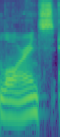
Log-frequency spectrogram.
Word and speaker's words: Laurence: Lawrence, and Lawrence is spelled L-A-U-R-E-N-C-E. So like Lauren, but Lawrence.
